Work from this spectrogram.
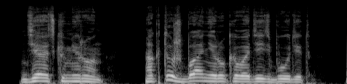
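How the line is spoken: Tired child's question. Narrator (Russian): устало спросил Максимка

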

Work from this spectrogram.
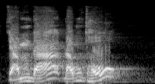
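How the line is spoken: Raised-voice call. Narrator (Vietnamese): Xung đại sư cao giọng kêu lên

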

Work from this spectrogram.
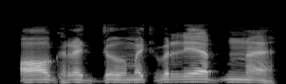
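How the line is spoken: Hissed. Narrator (Russian): прошипел Шарль

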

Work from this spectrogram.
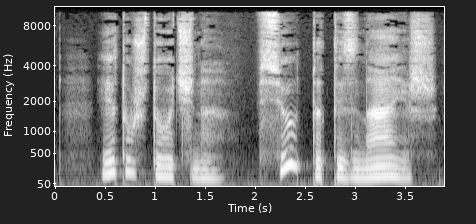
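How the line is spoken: Drawling. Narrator (Russian): протянул Надежда

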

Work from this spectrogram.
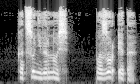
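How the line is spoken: Quiet whisper. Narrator (Russian): прошептала тихо

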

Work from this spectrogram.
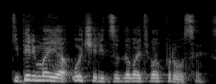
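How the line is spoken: Plain. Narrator (Russian): сказала Таня

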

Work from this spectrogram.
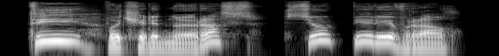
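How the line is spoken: Sighing. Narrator (Russian): вздохнул Мидриен

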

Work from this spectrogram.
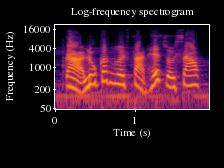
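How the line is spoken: Loud shout. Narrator (Vietnamese): Mà Nghiêm quát lớn

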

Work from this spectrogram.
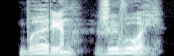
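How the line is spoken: Disbelieving exclamation. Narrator (Russian): воскликнула Матрёна, не веря своим глазам

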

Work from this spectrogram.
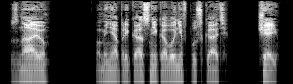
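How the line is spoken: Dull, muffled answer. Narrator (Russian): глухо ответил

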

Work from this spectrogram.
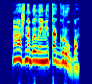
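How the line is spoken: Indignant snort. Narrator (Russian): фыркнула Мелисса

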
